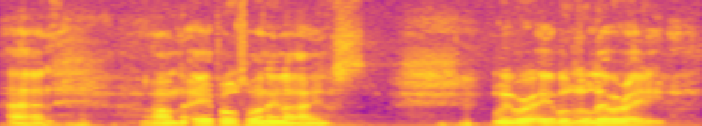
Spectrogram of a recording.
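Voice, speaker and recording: Talking at a fairly slow pace with an American accent, a man's fairly high voice keeps a fairly even intonation over noticeable background noise. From United States. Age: 80s+. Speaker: retired army general, war veteran. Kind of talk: public testimony speech to live audience. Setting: church hall.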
